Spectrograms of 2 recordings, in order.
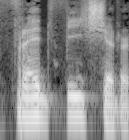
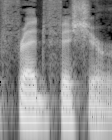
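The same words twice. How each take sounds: First: The name is said with a Swiss pronunciation. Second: The name is said with an English pronunciation.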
